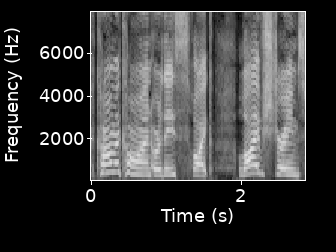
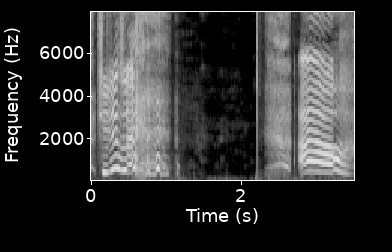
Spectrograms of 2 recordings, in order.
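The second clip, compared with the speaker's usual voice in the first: laughing; 8 semitones higher, much slower than usual. Real, not acted. Laughing after the race.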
